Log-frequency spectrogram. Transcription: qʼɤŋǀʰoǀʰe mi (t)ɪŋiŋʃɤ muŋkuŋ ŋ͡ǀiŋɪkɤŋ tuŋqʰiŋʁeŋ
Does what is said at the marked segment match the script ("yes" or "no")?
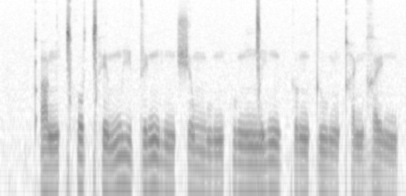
yes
